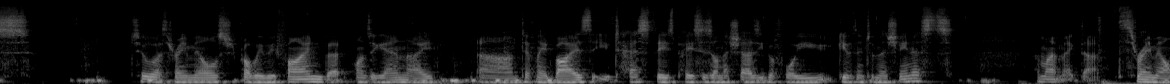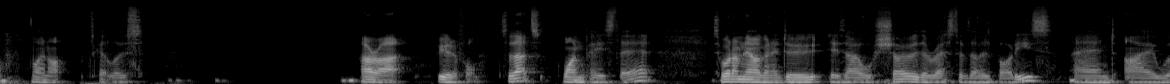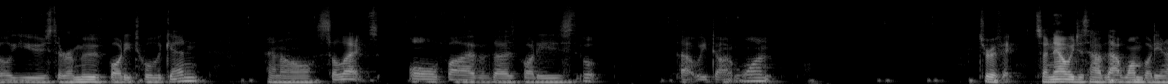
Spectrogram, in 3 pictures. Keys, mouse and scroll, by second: 0.6 ctrl+click, 0.9-1.4 middle drag, 2.3 ctrl+click, 3.2 ctrl+click, 4.0 ctrl+click, 4.3 scroll up 1, 4.6 shift+middle drag, 5.1-5.4 middle drag, 6.0 ctrl+click, 7.5 ctrl+click, 8.6 ctrl+click, 9.5 ctrl+click, 10.6 click, 13.3 click, 13.8 click, 15.0 scroll up 1, 15.4-17.4 middle drag, 18.7 click, 19.3 click, 20.1 shift+click, 21.0 click, 21.3 click, 21.8-22.3 middle drag, 22.6 click, 23.4 click, 24.6 click, 25.7 click, 26.4 ctrl+click, 26.9 ctrl+click, 27.4 ctrl+click, 27.9 ctrl+click, 29.9 ctrl+click, 30.6 ctrl+click, 32.1 click, 32.6 click, 33.0 scroll down 1, 33.3-34.4 middle drag.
